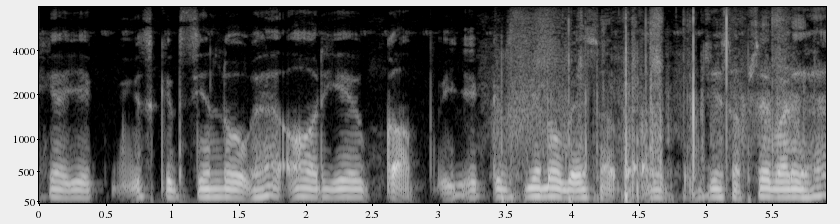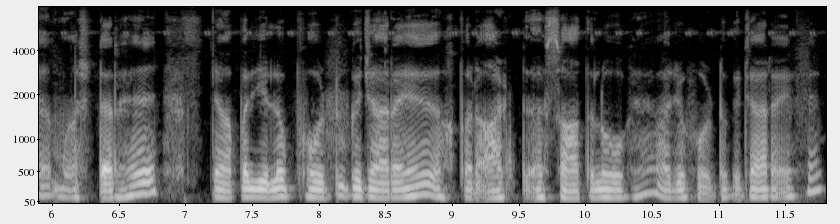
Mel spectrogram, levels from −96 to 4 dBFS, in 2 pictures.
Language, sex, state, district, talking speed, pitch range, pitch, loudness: Hindi, male, Uttar Pradesh, Jalaun, 175 wpm, 115-125 Hz, 120 Hz, -22 LUFS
